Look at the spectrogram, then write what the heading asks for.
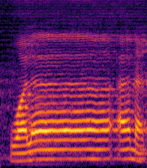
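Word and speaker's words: وَلَا أَنَا: Wala ana, tapi tetap bacanya 1 harakat ya, enggak boleh 2 harakat. Tapi memang kalau di mushaf Indonesia tidak dituliskan. Ya, tidak dituliskan, tapi cara pembacaannya juga pendek, enggak boleh panjang.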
